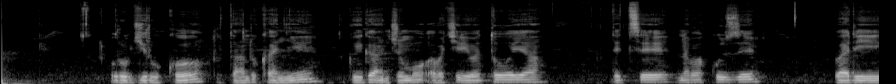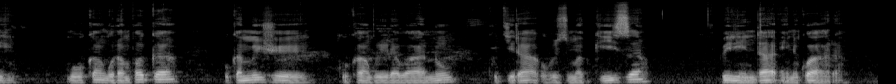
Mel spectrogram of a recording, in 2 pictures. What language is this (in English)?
Kinyarwanda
